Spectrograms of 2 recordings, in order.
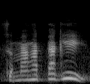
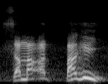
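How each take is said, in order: First: It is pushed from a tight throat. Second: It is full, supported from the belly.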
